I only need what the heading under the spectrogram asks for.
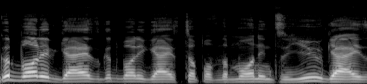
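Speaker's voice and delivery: speaking through bubbling laughter. Greeting viewers at the start of a video, laughing while talking. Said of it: "you can hear that I am laughing".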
